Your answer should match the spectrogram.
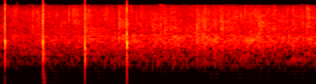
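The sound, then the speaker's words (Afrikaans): A church audience claps for one another: four sharp, evenly spaced claps ring out first, then a steady wash of many hands clapping together continues at moderate volume, with no one speaking. “Hoorie, vir julle nie net weer vir elke ou langs jou lekker hande klap gee nie.”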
